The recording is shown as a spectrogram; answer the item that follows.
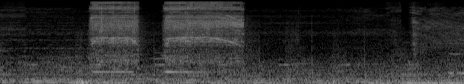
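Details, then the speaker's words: Surgical drilling in a 5-year-old female Labrador with developmental elbow disease (elbow dysplasia) and severe bone-on-bone arthritis. Two bursts of high-pitched drill whine drop in pitch under load as a hole is drilled into the ulna over a marker pin to seat a plastic component. "We've used this guide to put a marker pin in the ulna bone, into which we're going to drill a hole to take a piece of plastic."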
